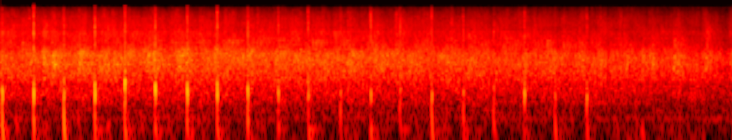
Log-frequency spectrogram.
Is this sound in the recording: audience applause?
yes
